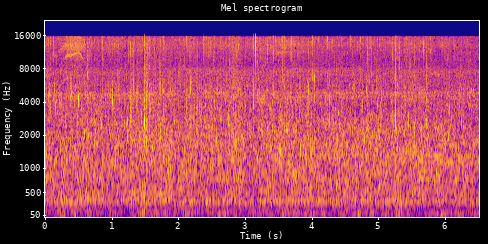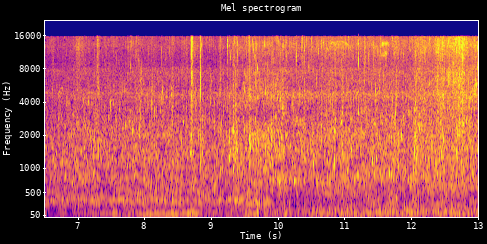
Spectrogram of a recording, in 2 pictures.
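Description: Shallow river water flowing steadily over stones, a continuous trickling rush.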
